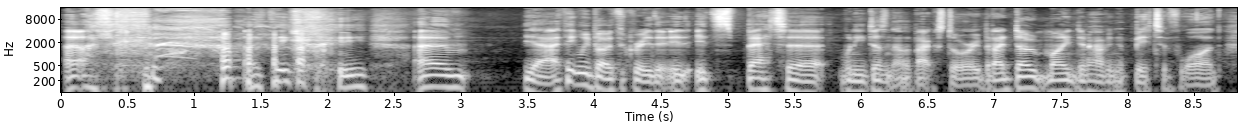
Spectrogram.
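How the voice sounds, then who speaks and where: A man from England co-hosting a film podcast, chatting casually and jumping into high mocking voices when he quotes people. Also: expressive, moderate pace, a bit bright. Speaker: podcast co-host.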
